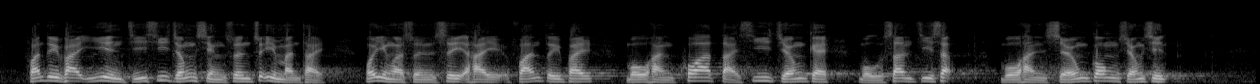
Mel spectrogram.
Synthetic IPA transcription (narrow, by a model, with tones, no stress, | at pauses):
faː˨˥nt̪ɵ˧ɥpʰaː˧jjiː˨˧˥jiː˨˩nt͡siː˨˥siː˥t͡ʃɔː˨˥ŋsɪ˨˩ŋsɵ˧nt͡ʃʰɵ˥t̚jiː˨˩nmɐ˨˩nt̪ʰɐ˨˩j | ŋɔː˨˧ji˨ŋwɐ˨˩jsɵ˨˩nse˧hɐ˨jfaː˨˥nt̪ɵ˧ɥpʰɐ˧jmo˨˩wɦɐ˨˩nkʷʰwaː˥t̪aː˨˩jsiː˥t͡ʃœː˨˥ŋkɛː˧mo˨˩wsɐ˥nt͡siː˥sɐ˥k̚ | mo˨˩whɐ˨˩nsœː˨˥ŋkʊ˥ŋsœː˨˥ŋsiː˧n̚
